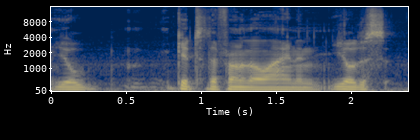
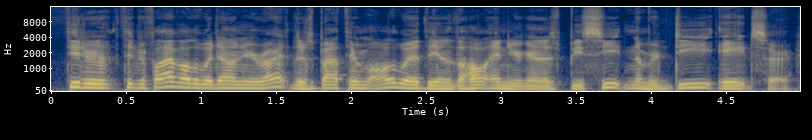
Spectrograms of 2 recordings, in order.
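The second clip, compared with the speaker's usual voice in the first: loud, raised usher patter; imitating ticket guy; 5 semitones higher, 4 dB louder, faster than usual. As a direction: reel off directions like an eager usher. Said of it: "He says".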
